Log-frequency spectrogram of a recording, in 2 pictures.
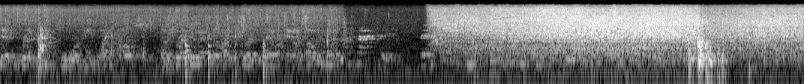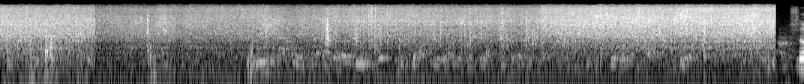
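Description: String beans cook in a hot pan on a home kitchen stove, giving a loud, steady sizzling hiss. The hiss starts a few seconds in and continues without a break, with some talk and kitchen noise heard before it.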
